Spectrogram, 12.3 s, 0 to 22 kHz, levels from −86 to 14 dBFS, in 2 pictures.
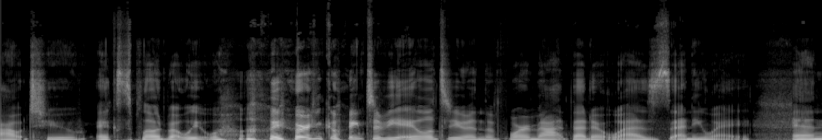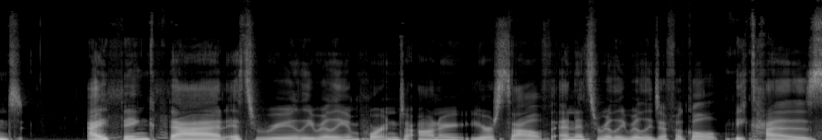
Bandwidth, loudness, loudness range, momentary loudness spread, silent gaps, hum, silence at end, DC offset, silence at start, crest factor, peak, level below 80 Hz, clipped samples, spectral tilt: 16.5 kHz; -22 LUFS; 4 LU; 9 LU; none; none; 0 s; under 0.1%; 0 s; 22 dB; 0 dBFS; -48 dBFS; under 0.1%; -5.5 dB/octave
